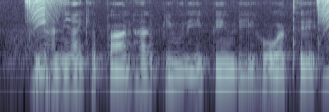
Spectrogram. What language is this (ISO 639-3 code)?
hne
